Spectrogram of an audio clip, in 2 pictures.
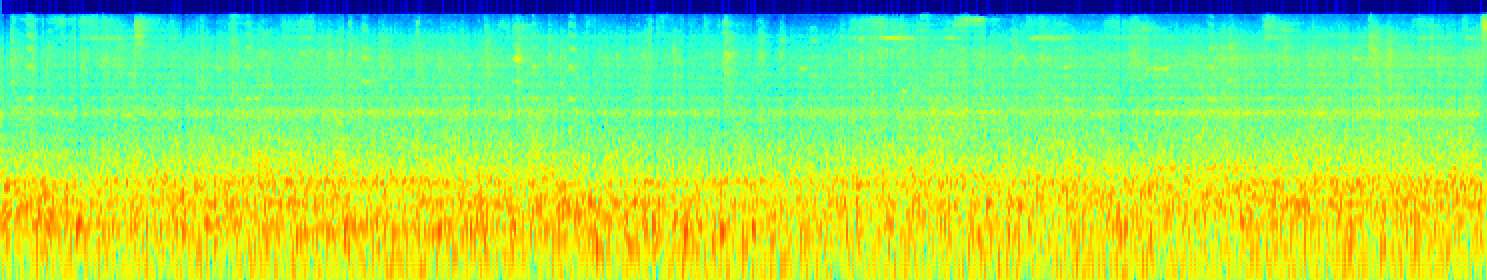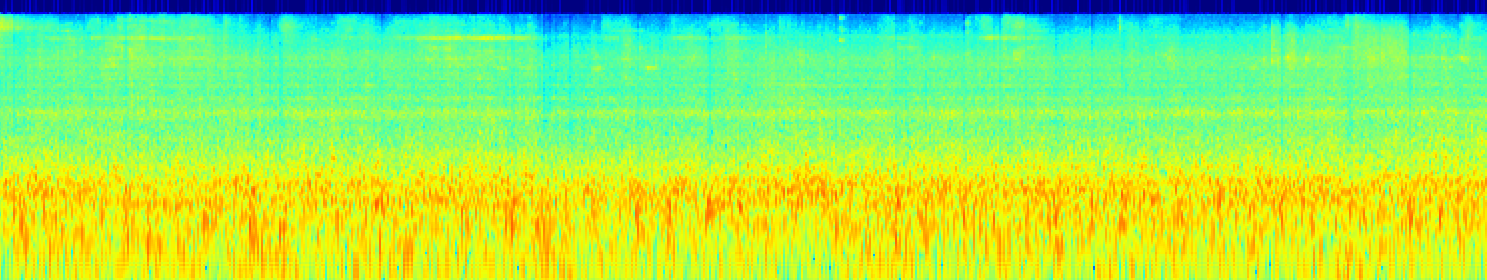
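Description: Passenger train running steadily at speed, heard from an open coach doorway: a continuous rumble and rattle of wheels on the rails, with a faint steady high whine.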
